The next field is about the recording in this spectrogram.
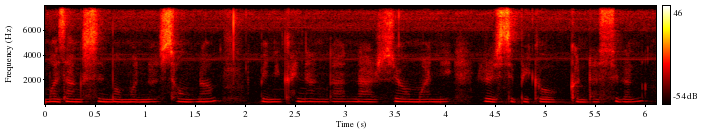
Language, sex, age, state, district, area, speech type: Bodo, male, 30-45, Assam, Chirang, rural, spontaneous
